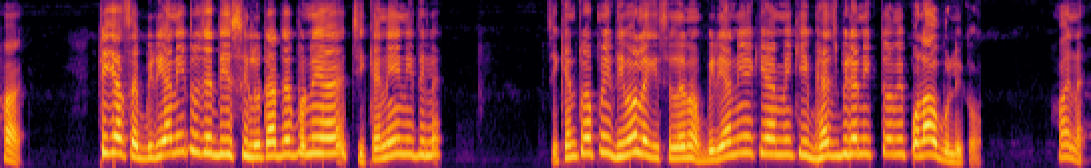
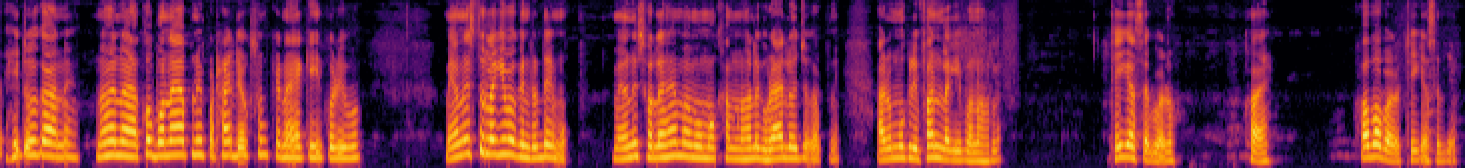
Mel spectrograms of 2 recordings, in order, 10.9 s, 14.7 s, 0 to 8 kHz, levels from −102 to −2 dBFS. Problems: background sounds at intervals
